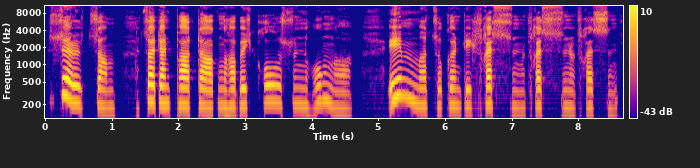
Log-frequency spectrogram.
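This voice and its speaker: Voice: medium pitch, takes it slowly, clean tone, no echo, pitched above the performer's own voice, close to an everyday voice. A storyteller voicing a hungry, puzzled young hedgehog who asks naive questions in a storybook.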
